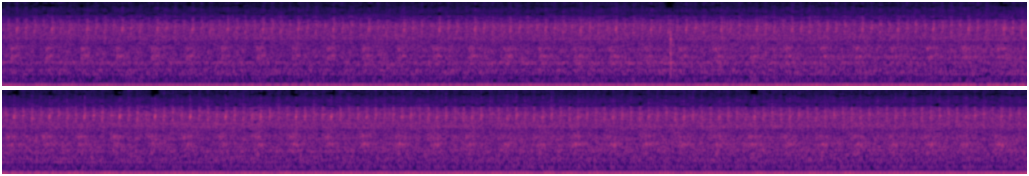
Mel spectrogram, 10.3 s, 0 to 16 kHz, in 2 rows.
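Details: VW Polo Sedan at 28,000 km: sharp metallic tapping about three times a second, steady over the running engine; knock from inside that appeared recently.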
